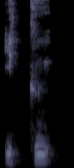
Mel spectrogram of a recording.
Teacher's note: This verb is the Heiban type, the flat type.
